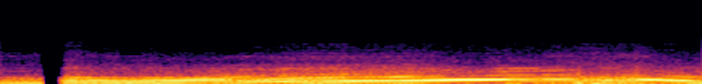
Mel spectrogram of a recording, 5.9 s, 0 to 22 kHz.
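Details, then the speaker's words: Nissan 350Z on a test drive after a rubber grommet fix cured limp mode and a check engine light: pulls up smoothly through the revs with a clean, steady note; no longer bogs at low rpm, no check engine light. "it's it sounds fine it feels fine it doesn't bog at lower rpm he used to bug at lower pm"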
